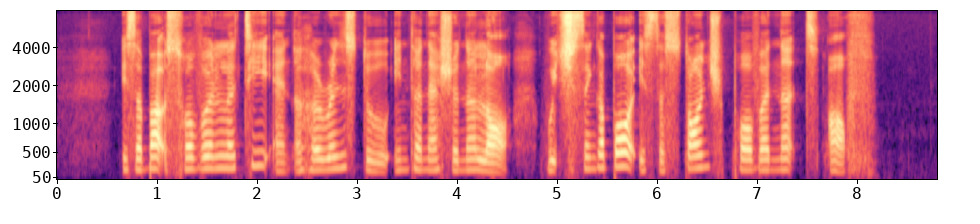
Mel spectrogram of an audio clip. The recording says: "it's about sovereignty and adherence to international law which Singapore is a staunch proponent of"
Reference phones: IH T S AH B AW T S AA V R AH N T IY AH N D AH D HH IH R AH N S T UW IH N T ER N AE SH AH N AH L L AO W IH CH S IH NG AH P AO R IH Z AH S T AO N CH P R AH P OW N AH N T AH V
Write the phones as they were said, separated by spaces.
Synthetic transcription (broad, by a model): IH T S AH B AW T S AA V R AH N T IY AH N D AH HH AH R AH N S T UW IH N T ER N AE SH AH N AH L L AO W IH CH S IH NG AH P AO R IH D AH S T AO N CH P AH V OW N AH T T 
